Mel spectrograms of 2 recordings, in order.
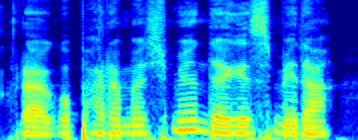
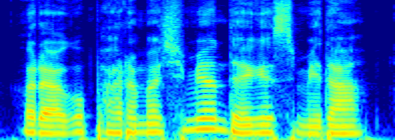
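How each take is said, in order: Both takes have the same delivery.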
